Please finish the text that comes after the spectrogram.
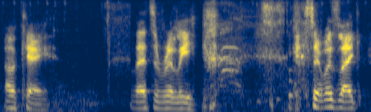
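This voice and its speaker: A man's voice: medium pitch, measured pace, bright, forceful tone, a little hiss or hum. A man chatting casually and jokingly as he comments on a friend's game stream. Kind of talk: casual chat.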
